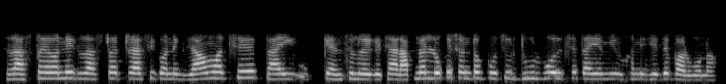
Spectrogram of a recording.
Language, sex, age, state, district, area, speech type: Bengali, female, 18-30, West Bengal, Alipurduar, rural, conversation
